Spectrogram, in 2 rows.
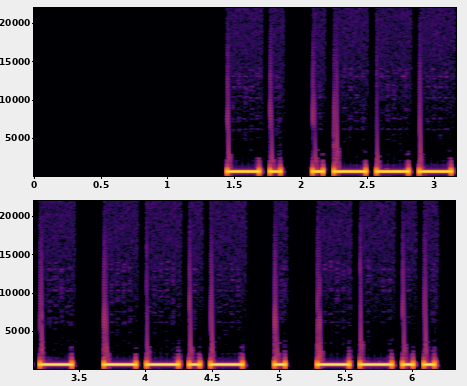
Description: Morse code, heard as a keyed tone, about 15 wpm, 700 Hz. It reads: N1QEZ
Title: USA Call Signs - 5 Characters - Repeated 3x - 15wpm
